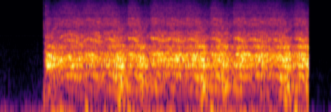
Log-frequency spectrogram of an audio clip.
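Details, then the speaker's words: Mitsubishi Fuso diesel truck with ongoing no-start and rail pressure reading out of range, battery on charge for a week: sluggish, laboured cranking for about three seconds, slower than ever before, never catching; owner wonders if the starter is dying. Slow cranking, no start. "That doesn't sound right at all. It's never cranked that slowly before, and it's been sitting on charge for a week. Is my starter dying now?"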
